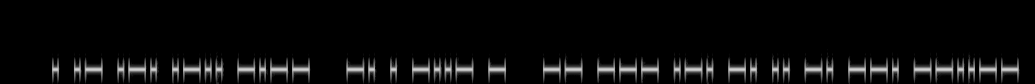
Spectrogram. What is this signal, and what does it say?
Morse code, heard as a keyed tone, about 22 wpm, 700 Hz. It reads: EARLY NEXT MORNING,
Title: Sentences from Top 1000 Words - Review Part 4 - 22wpm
